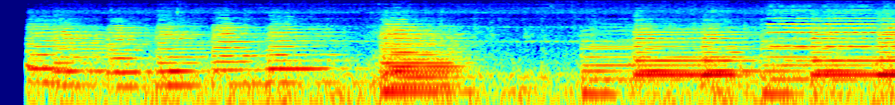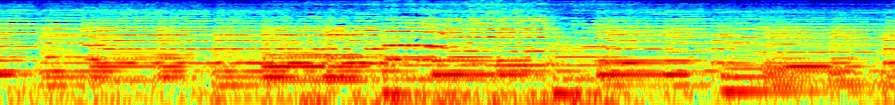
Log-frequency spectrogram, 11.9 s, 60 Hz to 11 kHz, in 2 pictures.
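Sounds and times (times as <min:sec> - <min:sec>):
roll-driven piano: 0:00.4 - 0:11.9
mechanically bowed violins: 0:06.2 - 0:11.9.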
